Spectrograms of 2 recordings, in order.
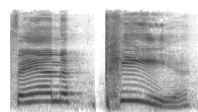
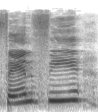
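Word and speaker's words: Phanpy: It is my good friend, my sweet blue elephant boy, Fan P. Anybody who says Fan Fee, literally kill them.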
